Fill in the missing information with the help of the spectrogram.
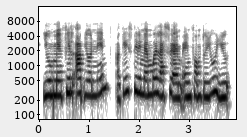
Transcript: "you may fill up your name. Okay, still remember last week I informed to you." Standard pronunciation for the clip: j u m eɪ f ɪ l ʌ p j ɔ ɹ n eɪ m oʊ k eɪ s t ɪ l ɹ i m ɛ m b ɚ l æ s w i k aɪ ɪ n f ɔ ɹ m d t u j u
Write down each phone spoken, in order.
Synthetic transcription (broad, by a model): j u m eɪ f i l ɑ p j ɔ n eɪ m oʊ k eɪ s t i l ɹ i m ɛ m b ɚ l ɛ s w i aɪ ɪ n f ɔ m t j u j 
